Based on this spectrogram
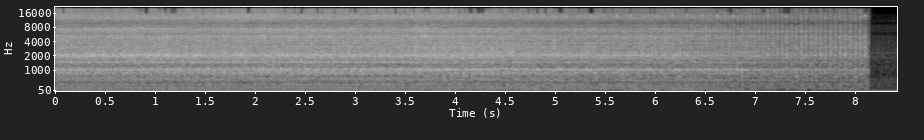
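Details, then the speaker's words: Mitsubishi Pajero Sport diesel during scan-tool small quantity (SQL) injector learning, with fuel pressure fluctuating, bonnet open: even idle clatter at three to four beats a second, easing slightly; normal idle during learning. "So as you did see engine sounds variation and stuff."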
